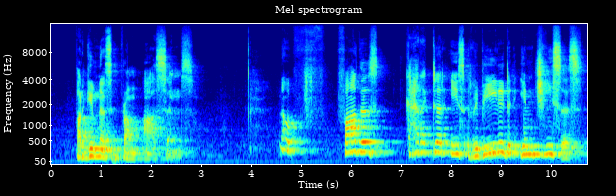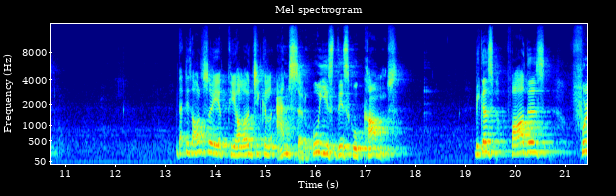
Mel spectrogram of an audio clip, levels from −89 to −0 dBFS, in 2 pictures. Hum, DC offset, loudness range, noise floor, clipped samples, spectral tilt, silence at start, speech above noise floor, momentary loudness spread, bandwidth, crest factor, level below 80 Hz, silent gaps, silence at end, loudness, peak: none; under 0.1%; 9 LU; -64 dBFS; under 0.1%; -4 dB/octave; 0.5 s; 35 dB; 16 LU; 16 kHz; 22 dB; -66 dBFS; none; 0 s; -29 LUFS; -10 dBFS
